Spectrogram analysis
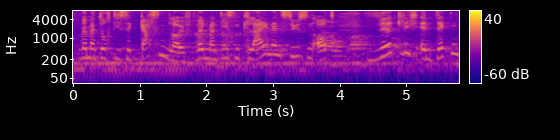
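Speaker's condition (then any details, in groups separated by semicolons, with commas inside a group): No condition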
